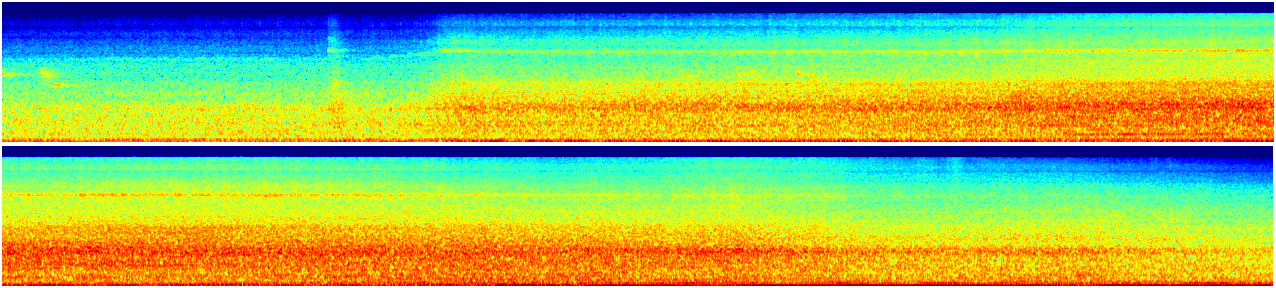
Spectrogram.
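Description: Diesel railcar pulling out of a station and passing close by: a low engine rumble that builds steadily as it draws away under power, with a thin high whine over it.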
